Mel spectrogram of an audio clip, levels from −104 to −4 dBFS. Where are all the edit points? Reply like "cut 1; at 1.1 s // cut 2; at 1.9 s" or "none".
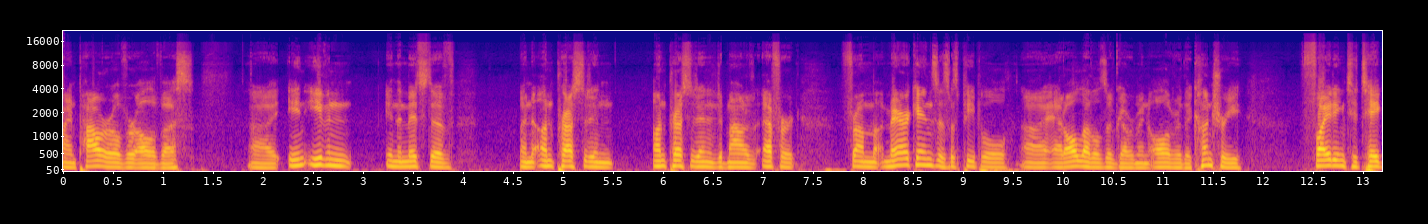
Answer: cut 1; at 8.9 s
